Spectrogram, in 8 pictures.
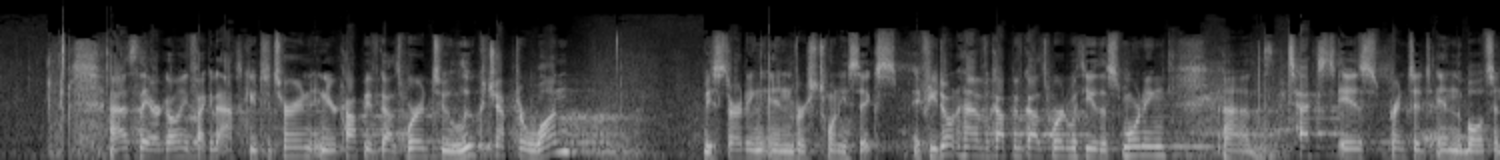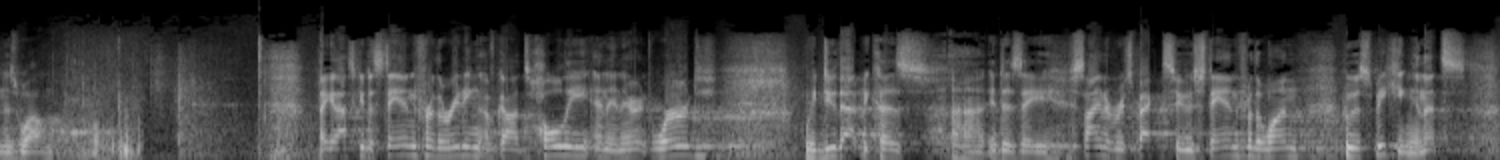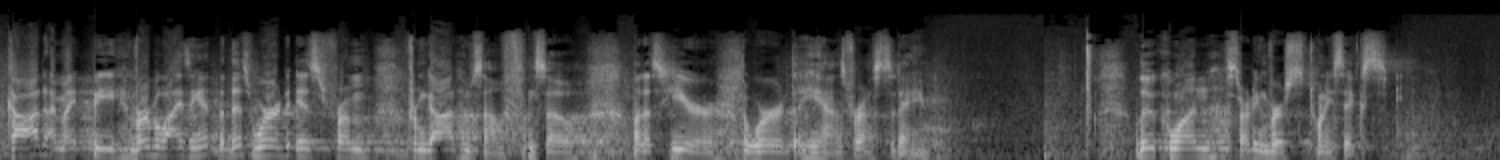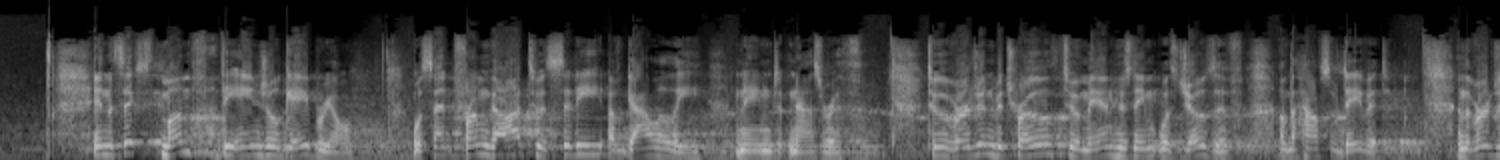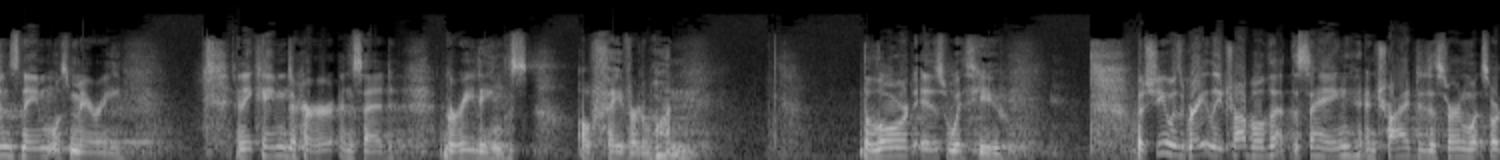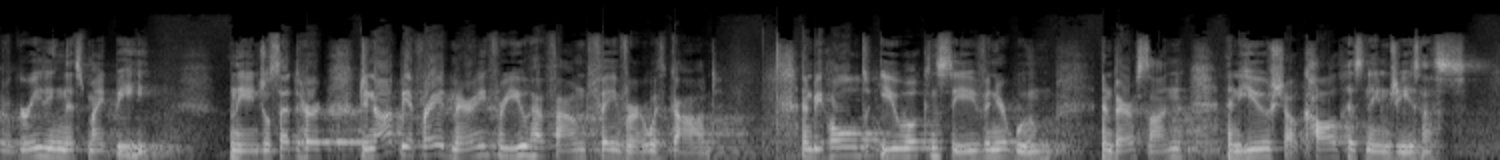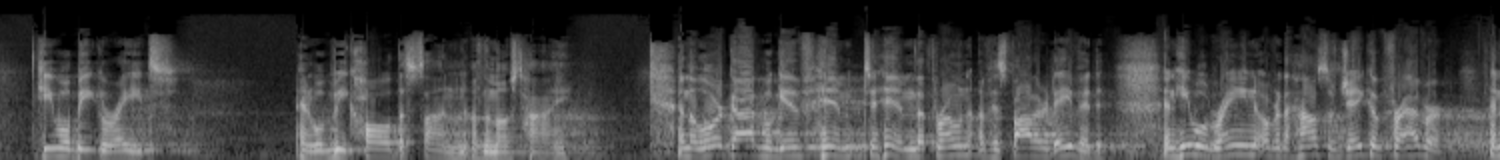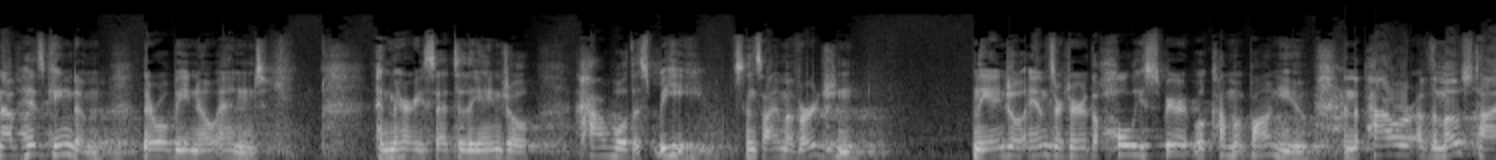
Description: Sermons
Sermons from Gainesville Presbyterian Church: Gainesville, VA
